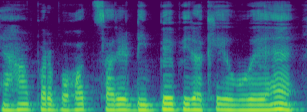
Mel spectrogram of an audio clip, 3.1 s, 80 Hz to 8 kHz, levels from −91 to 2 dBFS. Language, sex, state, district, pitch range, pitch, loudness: Hindi, male, Jharkhand, Deoghar, 135-145 Hz, 145 Hz, -15 LUFS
